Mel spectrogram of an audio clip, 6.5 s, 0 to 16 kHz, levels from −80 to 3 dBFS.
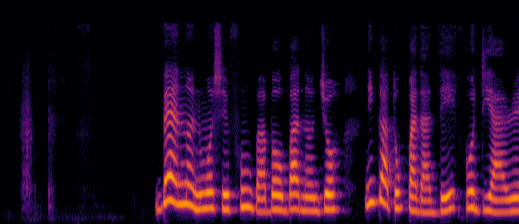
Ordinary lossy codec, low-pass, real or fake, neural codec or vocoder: none; 10.8 kHz; fake; codec, 24 kHz, 0.5 kbps, DualCodec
